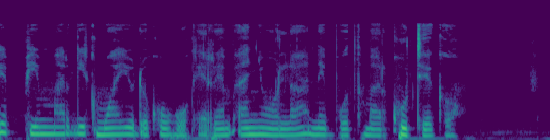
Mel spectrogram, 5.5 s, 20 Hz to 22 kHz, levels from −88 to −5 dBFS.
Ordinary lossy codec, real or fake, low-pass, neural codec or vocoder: none; real; 10.8 kHz; none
